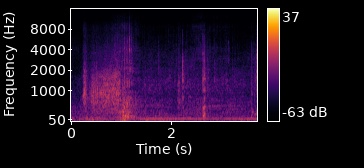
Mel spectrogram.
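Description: A bike lands with a hard thud on concrete.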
